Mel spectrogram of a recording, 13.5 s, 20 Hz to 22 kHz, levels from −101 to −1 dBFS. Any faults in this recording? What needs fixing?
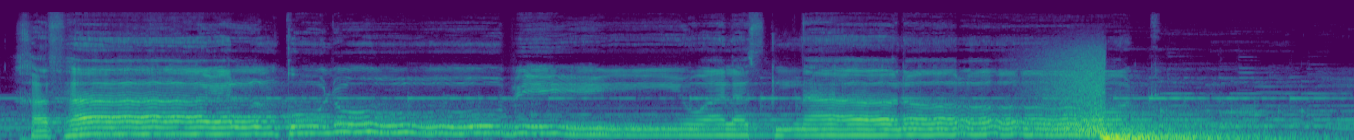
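Nothing stood out on listening, so there's nothing here that needs fixing.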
